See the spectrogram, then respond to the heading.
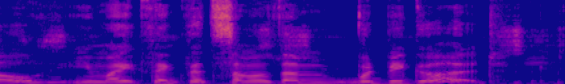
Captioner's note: speaking in French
